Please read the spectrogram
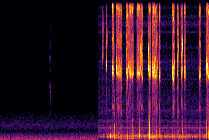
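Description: Faint room tone with a single light click about a second in. About halfway through, a rapid, irregular run of sharp clicks or taps begins at a computer desk, several a second, and keeps going to the end.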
